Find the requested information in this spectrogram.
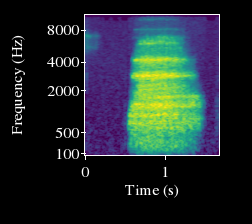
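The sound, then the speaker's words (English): A single deep breath taken in during a guided breathing exercise: one breathy whoosh lasting about a second, heard alone without talk. “First of all, we're going to take a deep breath together.”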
